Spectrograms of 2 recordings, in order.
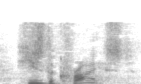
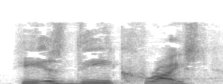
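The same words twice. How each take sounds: First: Said in the usual way. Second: He is the Christ with "is" leaned on, slow; slow down and land on "is"; stress on IS. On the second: Shown as a demonstration. Insisting to the congregation, slow stress on is.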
